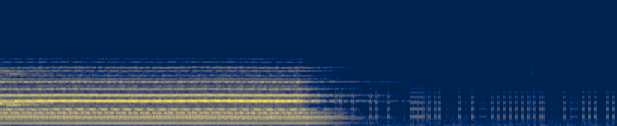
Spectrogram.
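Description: Artisan electronic theatre organ sustaining a full final chord with a wavering tremulant, the chord dying away about four seconds in.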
